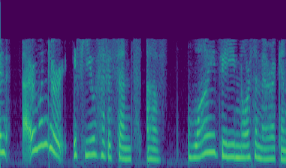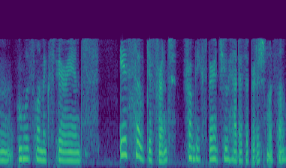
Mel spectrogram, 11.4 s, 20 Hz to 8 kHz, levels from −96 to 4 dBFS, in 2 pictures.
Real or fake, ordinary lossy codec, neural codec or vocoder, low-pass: fake; AAC, 16 kbps; vocoder, 44.1 kHz, 128 mel bands, Pupu-Vocoder; 7.2 kHz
